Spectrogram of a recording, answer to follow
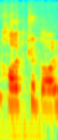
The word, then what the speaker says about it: haute couture: So they are dealing in more in haute couture garments in our fashion language, where it is made. The couture is pronounced as haute couture.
